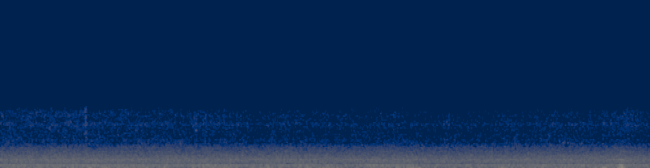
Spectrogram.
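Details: Honey bees flying around the hive in open weather produce a soft, steady humming swarm sound, slightly quieter here, with a few louder passing bees and small knocks toward the end.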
